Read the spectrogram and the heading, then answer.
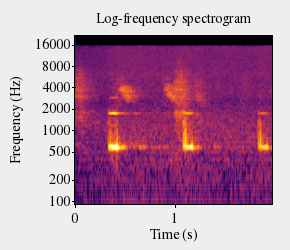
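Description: Telephone keypad tones from a number being dialed, as a man tries to call his father in Ukraine: three short, clear two-tone beeps, spaced apart and moderately loud over quiet background hiss.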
